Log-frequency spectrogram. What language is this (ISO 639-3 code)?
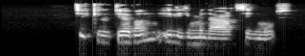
kab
